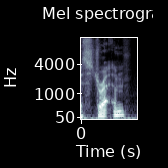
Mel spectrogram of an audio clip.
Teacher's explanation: No H sound, like no TH sound.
